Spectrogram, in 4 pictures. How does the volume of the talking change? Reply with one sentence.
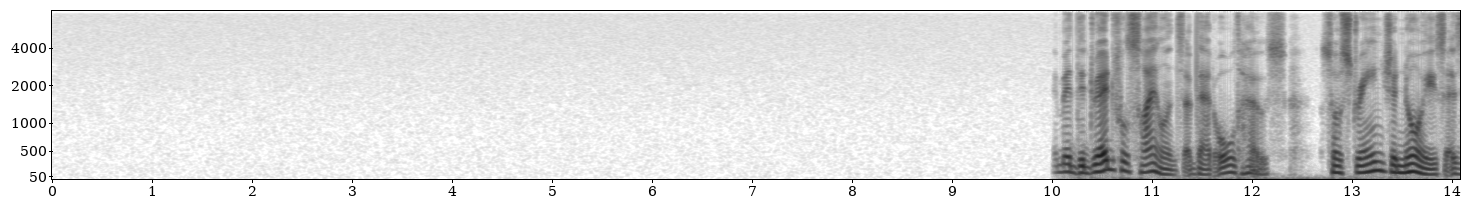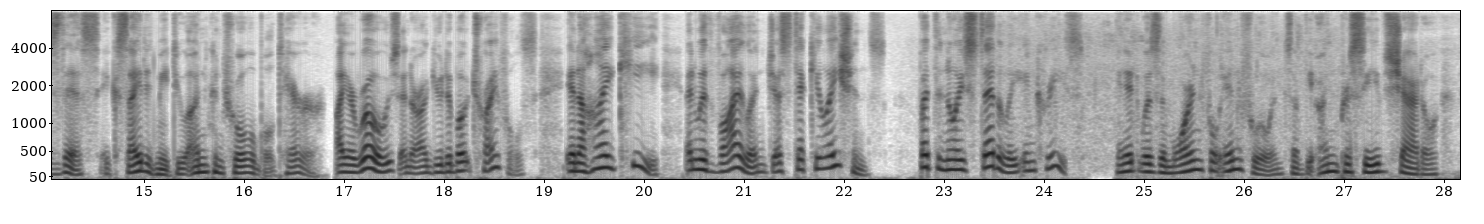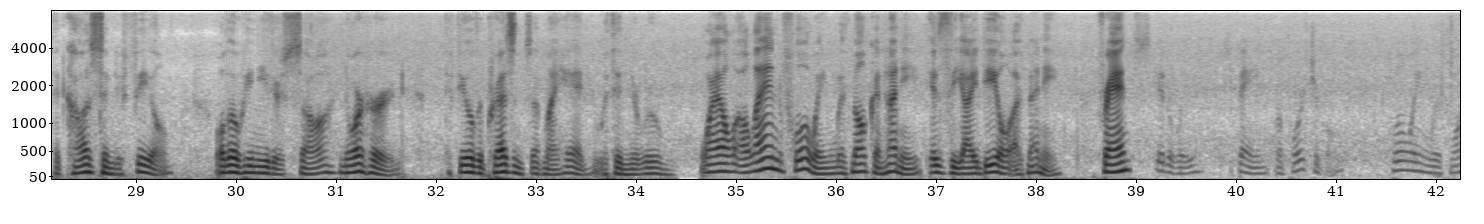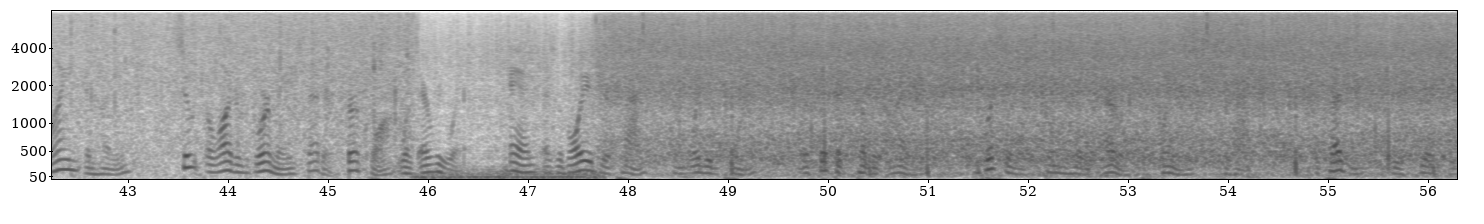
The volume of the talking goes down.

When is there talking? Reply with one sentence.
The talking can be heard from 10.0 to 56.2 s.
